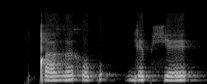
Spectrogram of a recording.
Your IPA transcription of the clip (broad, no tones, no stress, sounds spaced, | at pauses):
ǃ ɐ ɣ ə x o p | ɡ e p ç e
